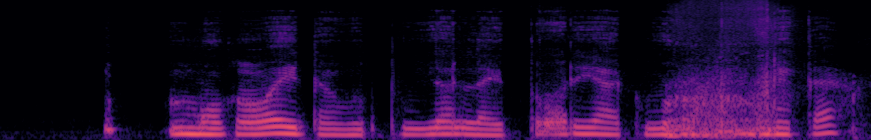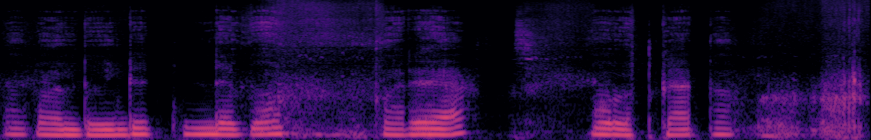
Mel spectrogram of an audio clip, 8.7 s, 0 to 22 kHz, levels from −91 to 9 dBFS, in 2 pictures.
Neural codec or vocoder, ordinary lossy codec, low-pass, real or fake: codec, 44.1 kHz, 1.7 kbps, Pupu-Codec; none; none; fake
